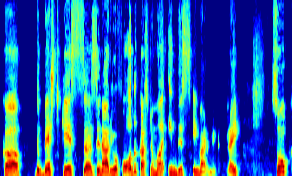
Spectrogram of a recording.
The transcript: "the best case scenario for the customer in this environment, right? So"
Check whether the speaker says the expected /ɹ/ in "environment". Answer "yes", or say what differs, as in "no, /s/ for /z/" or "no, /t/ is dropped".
yes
